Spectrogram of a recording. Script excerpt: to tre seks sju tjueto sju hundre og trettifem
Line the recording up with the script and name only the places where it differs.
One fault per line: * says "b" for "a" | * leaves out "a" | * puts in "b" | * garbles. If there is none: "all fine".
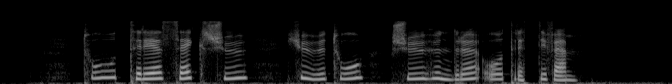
all fine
